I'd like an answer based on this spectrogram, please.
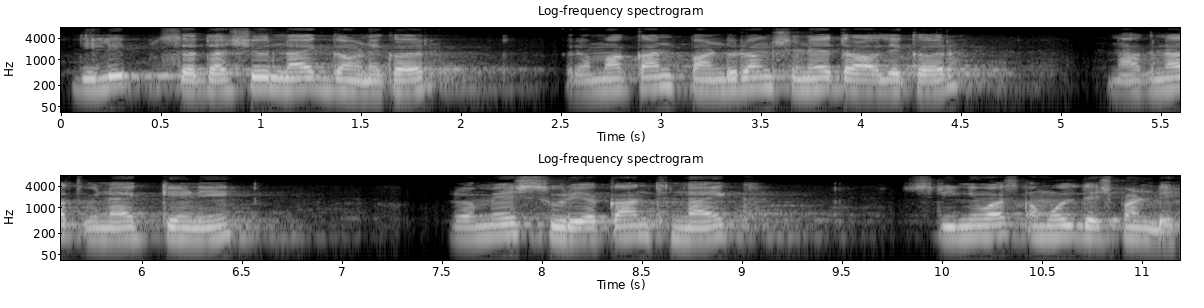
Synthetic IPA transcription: d̪ilip̚səd̪aɕuɾnajk̚ɡʱəwɳekəɾ | ɡɾəmakãnt̪̚pãɳɖuɾəŋɡɕiɽ̃et̪ɾaʋlekəɾ | naɡnat̪ʋinajkːeɽ̃i | ɾəmeɕsuɾjəkãnt̪ʰnajk | ɕɾiniʋasəmuːld̪eɕpaɳɖi

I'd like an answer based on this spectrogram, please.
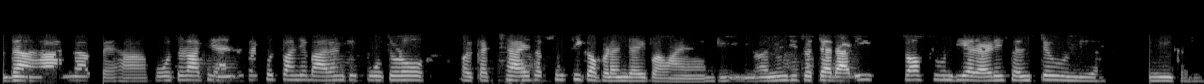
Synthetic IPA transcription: nɐɦaːnɐpɛɦaːpoːt̪ʊɽat̪ʰiaːɪ̃nt̪ɐxʊd̪̚ʱɪpɐ̃ɦɪ̃ɲ̆d͡ʑeɓaːɾənɪ̆kʰepoːt̪ʊɽo | ɔːɾkɐt͡ɕʰaɦesɐb̚suːsikɐpɽənɪ̆d͡ʑaːipaʋaːjãːkiʊnən̆d͡ʑiːsɐt͡ɕaɗaːɗi | sɔːfʈɦũːn̆d̪iaːɗaːɽisɛ̃nsɪ̥ʈɪʋɦũːn̆d̪iaː | niːkɐɗi

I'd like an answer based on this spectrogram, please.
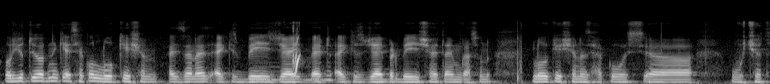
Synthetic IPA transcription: ɔɾjut̪joːd̪nikʲɐsʲɐkoloːkeʃɐnɐzzɐnazʲɐkisbeːzd͡ʒajpeʈʰɐjkisd͡ʒajpʲeʈ̚beːzt͡ʃʰɐit̪ɐjmɡasʰun | loːkeːʃɐnɐzʲɦɐkoːsʲ | ʋut͡ʃʰɐt̪ʰ

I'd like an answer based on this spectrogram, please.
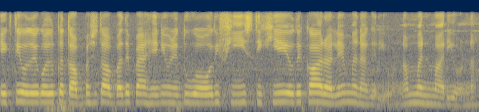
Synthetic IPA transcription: ɪkt̪eːoːd̪eːkolkət̪aːbaːʃɪt̪aːbaːd̪eːpɛːɦeːnĩːɦoːneːd̪uːaːoːd̪iːpʰiːsd̪ɪkʰieoːd̪eːkaːɾaːlẽːmənãːkəɾḭːɦo̰ːnaːmənmaːɾiːɦo̰ːnaː

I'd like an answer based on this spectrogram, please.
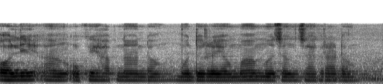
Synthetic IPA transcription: ɔliaŋṵkʰɯɦap̚nadɔŋmuduɾajawmamɯzɯŋzaɡɾadɔŋ

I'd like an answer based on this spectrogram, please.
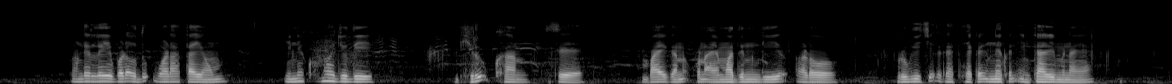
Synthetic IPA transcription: ɔɳɖɛləjbaɽaʔud̪uʔ̚baɽat̪ajɔm | inəkʰɔnɔd͡ʒud̪i | d̪ʱiɾuʔkʰansɛ | bajɡanɔʔkʰɔnajmad̪inɡiaɽɔ | ɾuɡit͡ʃɛt̪̚akat̪ʰɛjakaninəkʰɔniŋkaɡimɛnaja

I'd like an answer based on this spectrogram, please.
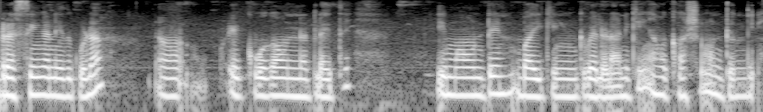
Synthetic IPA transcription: ɖɾesːiŋɡɐne̞ːd̪ikuːɽaː | ekːuʋɐɡaːunːɐʈlɐjt̪e̞ː | iːmɐwɳʈɐnbɐjkiŋkuʋɛɭɐɽa̰ːnikiʔɐʋɐkaːʃɐ̰muɳʈund̪i

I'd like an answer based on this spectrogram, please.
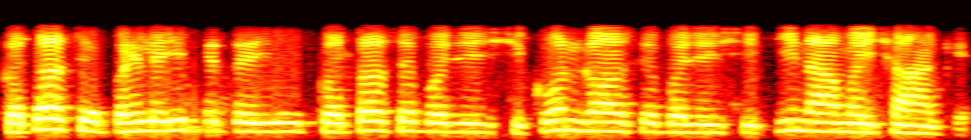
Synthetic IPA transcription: kət̪asepəɦileibet̪əjokət̪asebəd͡ʒəsikonɡãsebəd͡ʒəjsikinaməjt͡ʃʰəɦãke

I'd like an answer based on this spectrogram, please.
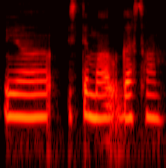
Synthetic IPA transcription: jã | ist̪emalɡasan

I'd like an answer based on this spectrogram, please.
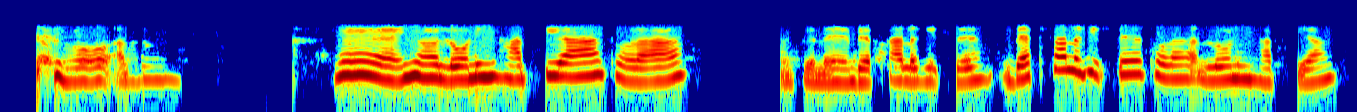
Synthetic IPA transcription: ɔa̰d̪ɔm | ɦɛ̃iɲãlɔniŋɦat̪̚ːijat̪ʰɔɽaʔ | ɔskənɛbɛp̚taləɡit̪̚ˀt̪ɛbɛpsaləɡit̪̚t̪ɛt̪ʰɔɽalɔniŋɦat̪̚ːija

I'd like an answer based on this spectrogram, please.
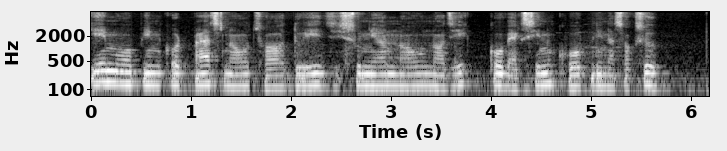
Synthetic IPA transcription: kemopinkoʈ̚pãt͡snʌwt͡sʰʌd̪ujsunjʌnʌwnʌd͡zikːobʱjaksinkʰoplinʌsʌk̚t͡sʰu

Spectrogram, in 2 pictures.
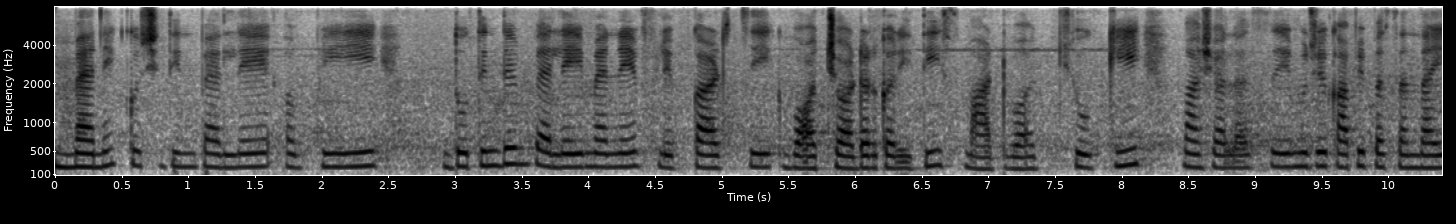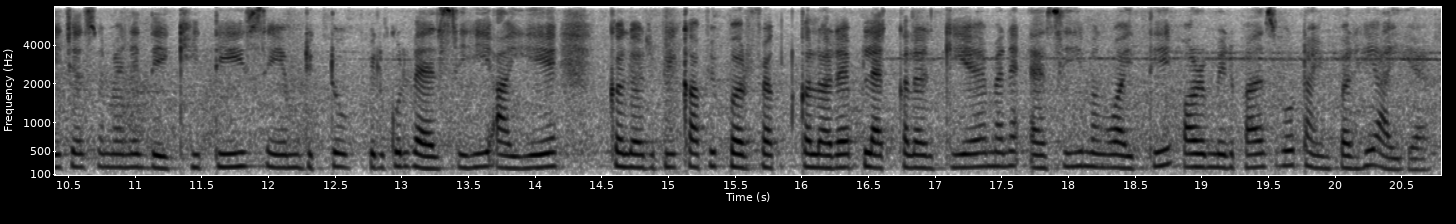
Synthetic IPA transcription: mɛ̃ːnekʊt͡ʃʰd̪ɪnpɛɦleɐbʱi | d̪oːt̪iːnd̪ɪnpɛɦleimɛ̃ːneflɪpkaːɾɖseeːkʋɔːt͡ʃɔːɾɖəɾkɐɾḭt̪ʰismaːɾʈʋɔːt͡ʃd͡ʒt͡ʃjõːki | maːʃaːlasemʊd͡ʒʱekaːfipɐsə̃nd̪aːid͡ʒɛːsemɛ̃ːned̪eːkʰit̪ʰiseːmɖɪkʈobɪlkʊlʋɛːseɦiʔaːie | kɐləɾbʱikaːfipəɾfɛkʈkɐləɾɦɛblɛːkːɐləɾkiaɦɛmɛ̃ːneʔɛːsiɦimɐ̃ŋɡʋaːit̪ʰiɔːɾmeːɾepaːsʋoʈaːɪmpɐɾɦiaːiɦɛː

